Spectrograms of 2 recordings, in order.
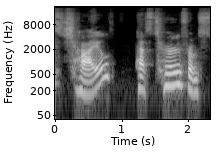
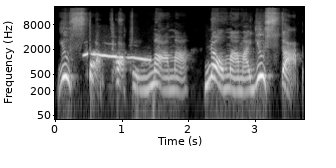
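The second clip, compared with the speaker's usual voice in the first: put-on high bratty toddler yell; imitating screaming toddler; 5 semitones higher, slower than usual. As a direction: mimic the kid yelling at mom. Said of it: "he screams it".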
